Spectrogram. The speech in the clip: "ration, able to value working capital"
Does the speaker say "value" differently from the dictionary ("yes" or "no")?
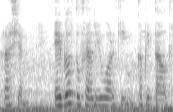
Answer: yes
